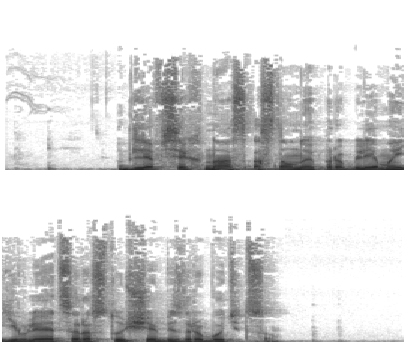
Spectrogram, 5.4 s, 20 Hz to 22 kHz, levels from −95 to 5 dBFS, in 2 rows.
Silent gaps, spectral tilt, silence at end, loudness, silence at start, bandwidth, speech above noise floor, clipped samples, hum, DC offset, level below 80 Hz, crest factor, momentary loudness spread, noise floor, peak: none; -5.5 dB/octave; 0.85 s; -16 LUFS; 0.3 s; 15.5 kHz; 39 dB; under 0.1%; none; under 0.1%; -40 dBFS; 16 dB; 6 LU; -55 dBFS; -2 dBFS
